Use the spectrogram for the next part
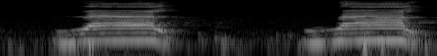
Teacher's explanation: জিহ্বার আগা সামনের উপরের দুই দাঁতের আগার সাথে লাগিয়া স্বাভাবিক আওয়াজে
